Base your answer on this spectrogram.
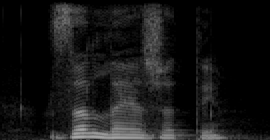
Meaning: to depend, to be dependent (on sb/sth: + від (vid) + genitive case)
- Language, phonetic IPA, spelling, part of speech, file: Ukrainian, [zɐˈɫɛʒɐte], залежати, verb, Uk-залежати.ogg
